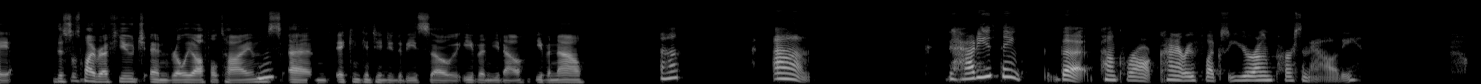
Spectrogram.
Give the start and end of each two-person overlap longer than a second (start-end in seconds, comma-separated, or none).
none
